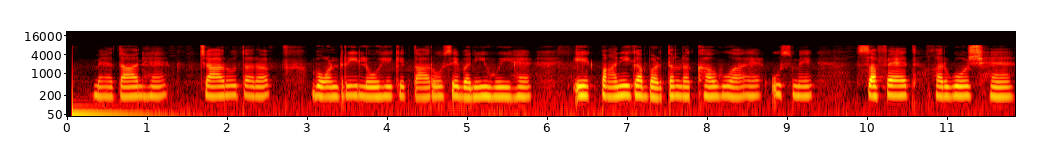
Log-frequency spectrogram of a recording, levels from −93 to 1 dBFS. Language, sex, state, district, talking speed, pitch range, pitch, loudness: Hindi, female, West Bengal, Dakshin Dinajpur, 110 wpm, 185-200 Hz, 190 Hz, -34 LUFS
